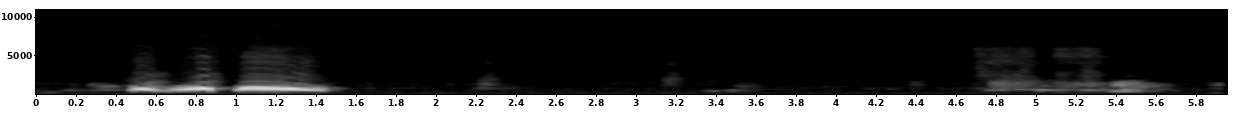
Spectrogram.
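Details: Spotted dove used as a decoy to excite other doves gives one clear, low two-part coo, a short opening note then a sustained hollow one. After a long silence come a few faint, distant notes.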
